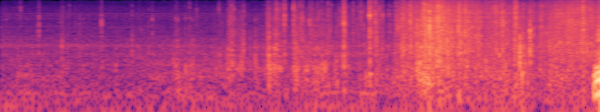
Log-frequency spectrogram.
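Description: Dry leaf litter and twigs rustling and crackling as someone shifts position in them. It is faint at first and begins about two seconds in, growing denser and louder toward the end.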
